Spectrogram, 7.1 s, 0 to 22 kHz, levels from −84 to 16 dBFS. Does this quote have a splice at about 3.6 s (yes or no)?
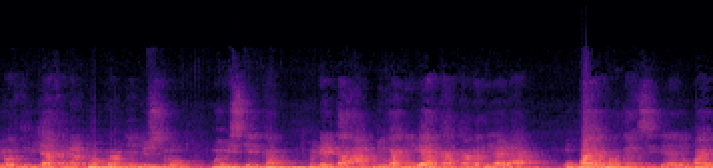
no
